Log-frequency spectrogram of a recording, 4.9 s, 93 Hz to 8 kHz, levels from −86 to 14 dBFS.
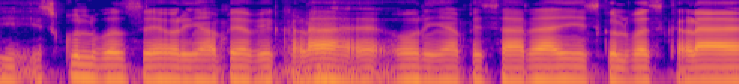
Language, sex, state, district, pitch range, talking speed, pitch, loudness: Hindi, male, Chhattisgarh, Kabirdham, 115-120 Hz, 230 wpm, 115 Hz, -18 LUFS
